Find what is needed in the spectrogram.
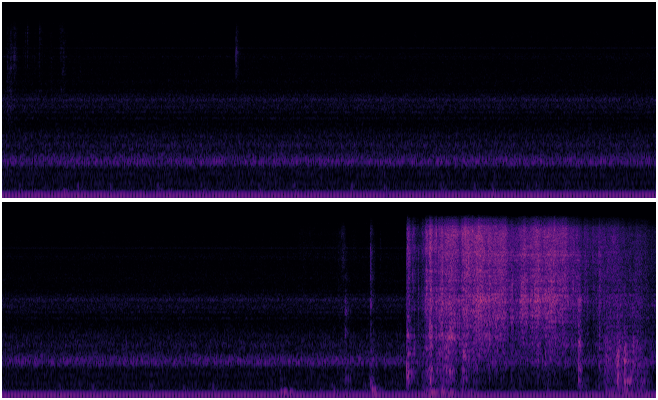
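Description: A steady low electrical hum, then about two seconds before the end a loud burst of crinkling and crackling from trading-card packaging being handled or torn open.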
